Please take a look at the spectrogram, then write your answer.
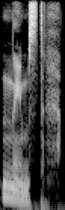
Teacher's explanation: Голосна е стала коротким звуком і. І, до речі, зверніть увагу, тут навіть приголосний змінився з хамім.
